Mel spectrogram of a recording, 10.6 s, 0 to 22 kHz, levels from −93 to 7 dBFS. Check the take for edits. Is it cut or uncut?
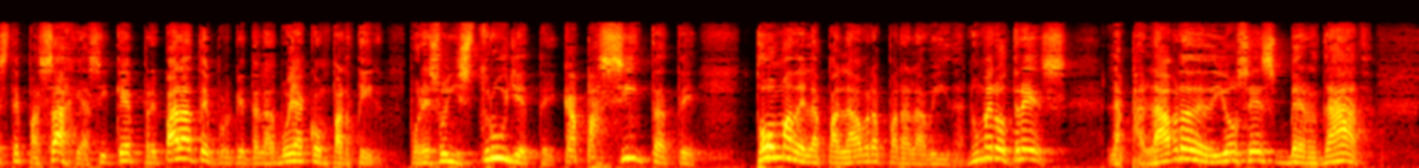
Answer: cut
